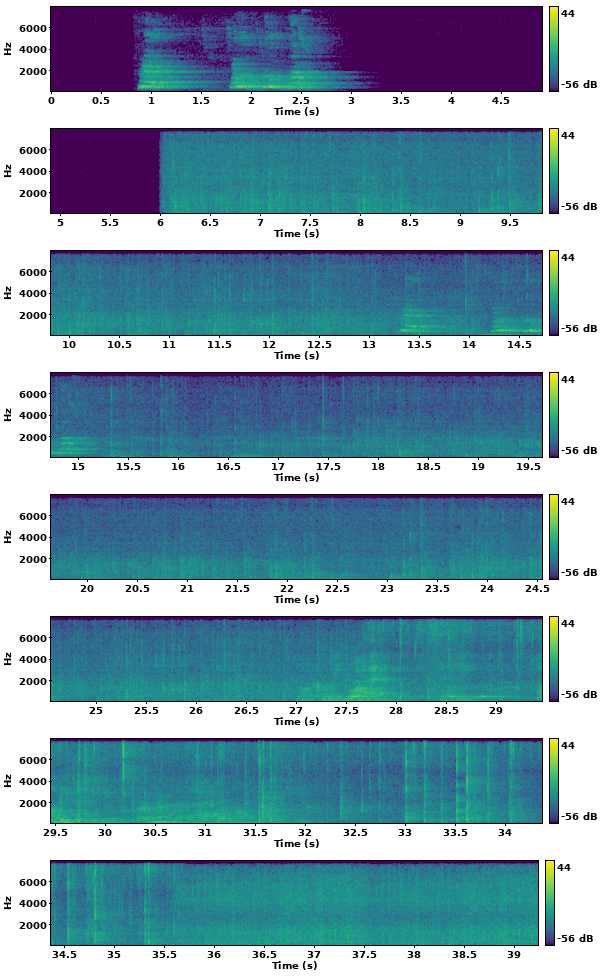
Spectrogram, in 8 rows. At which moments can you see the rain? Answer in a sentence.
You can hear the rain from 6.0 to 39.2 s.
